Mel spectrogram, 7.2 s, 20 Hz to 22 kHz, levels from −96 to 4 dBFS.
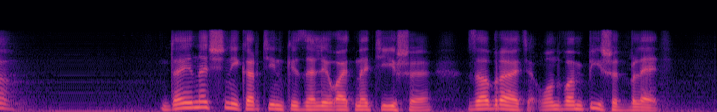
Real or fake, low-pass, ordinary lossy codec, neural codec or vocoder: fake; 7.2 kHz; none; codec, 16 kHz, about 1 kbps, DyCAST, with the encoder's durations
